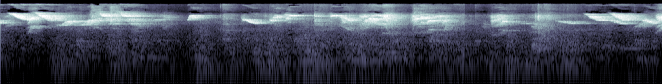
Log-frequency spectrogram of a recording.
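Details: Young captive-bred double-collared seedeater from a Brazilian breeding facility singing a rapid, high twittering warble of buzzy slurred notes in bursts, with brief pauses between phrases.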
